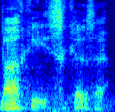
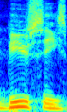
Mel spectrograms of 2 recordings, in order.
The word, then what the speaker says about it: Buc-ee's: Buc-ee's, Yes. yeah. I always want to say Busey's because that's what my buddy Scott says.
